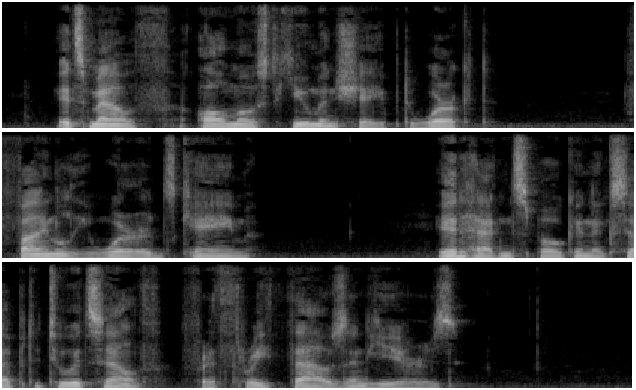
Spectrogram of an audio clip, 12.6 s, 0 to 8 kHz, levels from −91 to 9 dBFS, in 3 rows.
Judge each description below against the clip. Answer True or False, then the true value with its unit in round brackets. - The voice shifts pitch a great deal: False (4.2 semitones)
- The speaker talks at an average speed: False (90 wpm)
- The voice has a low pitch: True (110 Hz)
